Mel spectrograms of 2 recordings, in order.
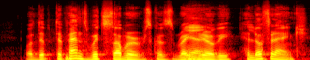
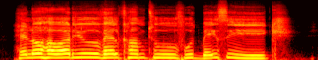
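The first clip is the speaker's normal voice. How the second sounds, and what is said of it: Imitated Persian-accented cashier greeting. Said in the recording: “the accent ... everyone's Persian”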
